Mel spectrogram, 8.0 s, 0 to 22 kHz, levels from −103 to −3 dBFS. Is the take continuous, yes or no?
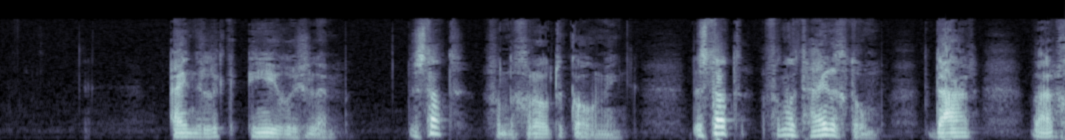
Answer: yes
